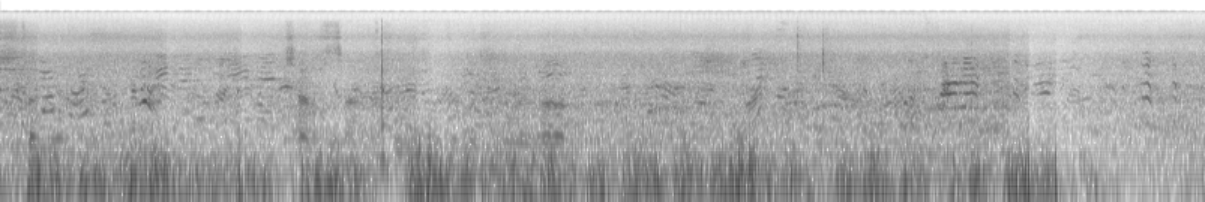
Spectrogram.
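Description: A crowd of adults chats in a murmur nearby.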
